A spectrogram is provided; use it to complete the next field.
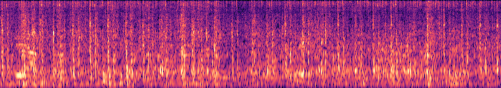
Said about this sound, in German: Es ist eigentlich ein alter Fernschreiber, den wir jetzt hier angekoppelt haben, dass man da SMS hinschicken kann und der druckt die dann aus.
